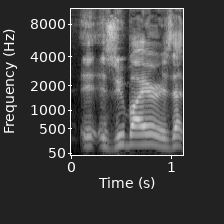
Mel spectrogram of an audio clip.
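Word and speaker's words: Zubaira: That is a tough situation because again, Zubair, that's his name. That's how you pronounce.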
